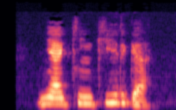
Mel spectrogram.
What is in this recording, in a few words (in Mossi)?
"yã-kinkirga", moore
